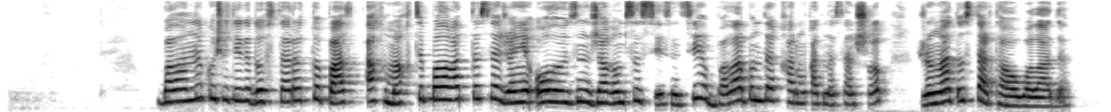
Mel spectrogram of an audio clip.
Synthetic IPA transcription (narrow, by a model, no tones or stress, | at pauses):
bɑlˠɑnəkʲʰɵʃe̞t̪e̞ɡʲɪd̪o̞st̪ɑɾət̪ʰo̞pɑsɑqmɑqt̪e̞p̚bɑlˠɑqʰɑt̪ːɑsɑʒæne̞ʔo̞lˠwɵzɪnʒɑʁəmsəzse̞zɪnse̞bɑlˠɑbʊnd̪ɑjqʰɑɾəmqʰɑt̪ənɑst̪ɑnʃəʁəp̚ | ʒɑɴɑd̪o̞st̪ɑɾt̪ʰɑwəpɑlˠɑd̪ə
